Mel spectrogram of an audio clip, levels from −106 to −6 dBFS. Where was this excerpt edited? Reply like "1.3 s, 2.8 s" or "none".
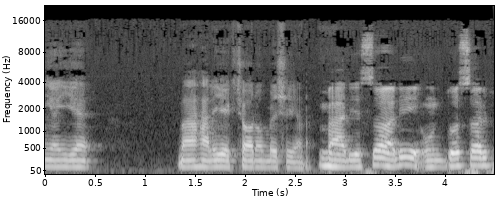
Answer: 2.7 s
